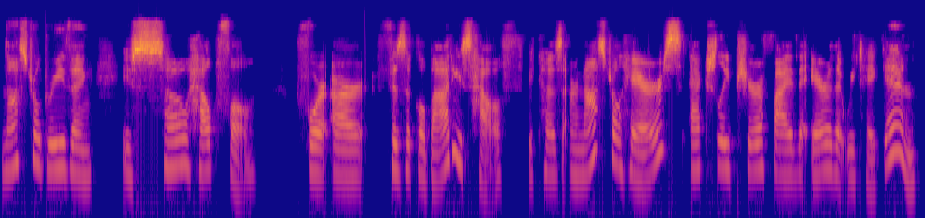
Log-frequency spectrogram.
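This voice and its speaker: With an animated, mid-range voice, a middle-aged woman delivers slow, soft cues for breathing and relaxation as she leads a meditation session.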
